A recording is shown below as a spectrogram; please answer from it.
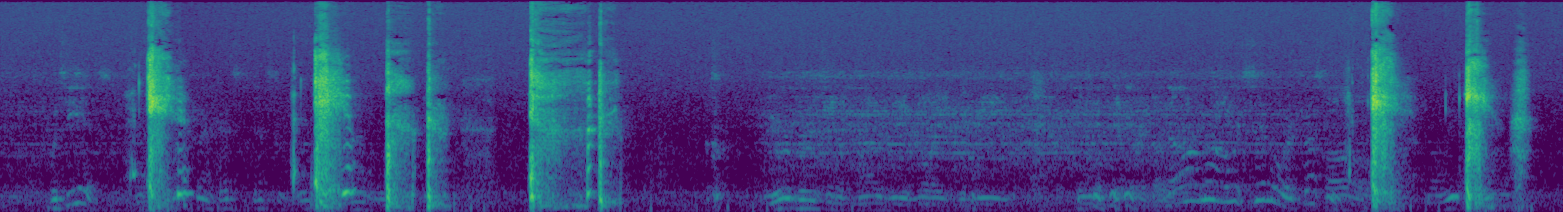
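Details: Several sharp sneezes with coughs in between, and quiet breathing and throat noise during the pause; a head cold that has turned into a chest cold, where sneezing triggers coughing.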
